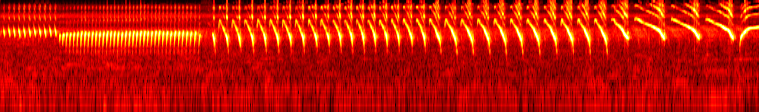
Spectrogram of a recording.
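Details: Canary singing in full form, used to spur other birds to sing: a steady high whistle, then a fast run of about thirty repeated rising chirps that speed up and end in sweeping slurred notes.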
